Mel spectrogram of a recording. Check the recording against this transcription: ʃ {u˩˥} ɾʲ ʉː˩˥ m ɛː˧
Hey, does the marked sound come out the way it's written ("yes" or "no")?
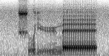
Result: yes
